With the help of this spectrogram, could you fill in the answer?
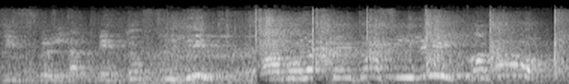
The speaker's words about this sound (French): Le César de la meilleure réalisation est attribué à Roman Polanski pour J'accuse. Des applaudissements, mais aussi quelques huées.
